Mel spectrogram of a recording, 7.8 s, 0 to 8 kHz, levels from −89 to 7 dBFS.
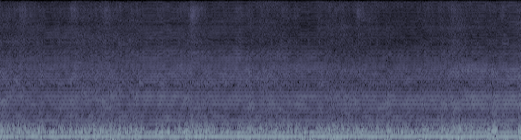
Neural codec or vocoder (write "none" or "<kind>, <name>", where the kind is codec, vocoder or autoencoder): vocoder, WaveNeXt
